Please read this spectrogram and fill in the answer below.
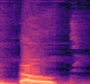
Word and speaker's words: doubt: Aqui também, doubt. Não tem o doubt. Não é. É doubt.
